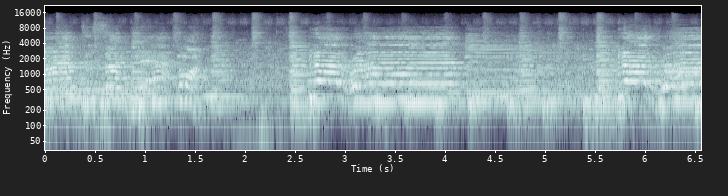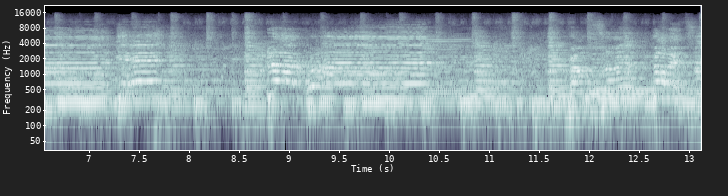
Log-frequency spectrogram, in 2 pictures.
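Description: Live reggae band playing: sung vocals over guitar and a steady drum beat.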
